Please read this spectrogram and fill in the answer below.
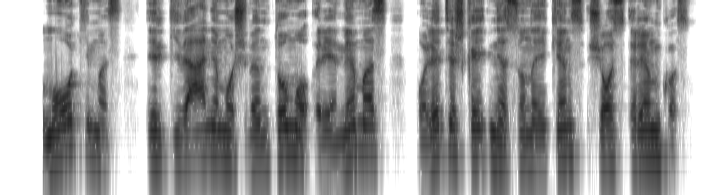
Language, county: Lithuanian, Alytus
